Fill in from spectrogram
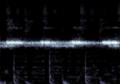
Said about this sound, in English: You can hear them crickets in there when we're about to read a verdict.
